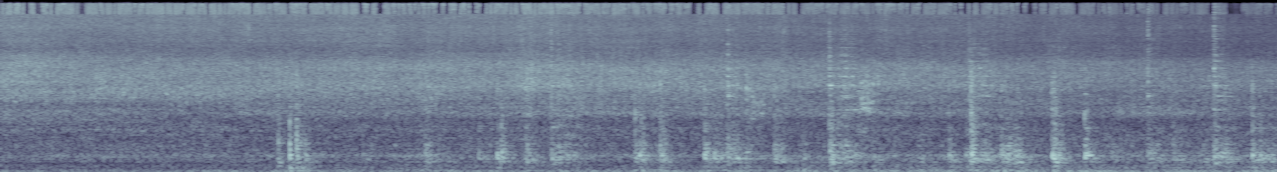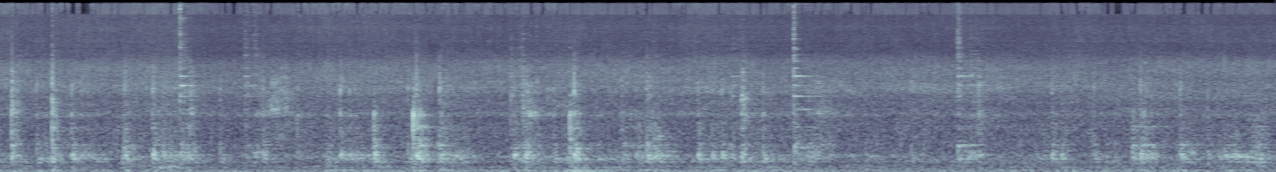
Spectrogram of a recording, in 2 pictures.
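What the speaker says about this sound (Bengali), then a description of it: "এবারে গোলা মশলাটা দিয়ে দিচ্ছি।" Spice paste frying in a pan with mixed vegetables and fresh ginger, stirred steadily: a continuous close sizzle and hiss broken by repeated scraping clicks and knocks of the spoon, with no voices.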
